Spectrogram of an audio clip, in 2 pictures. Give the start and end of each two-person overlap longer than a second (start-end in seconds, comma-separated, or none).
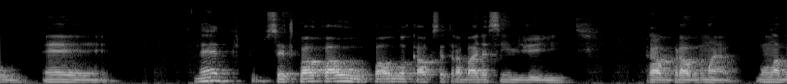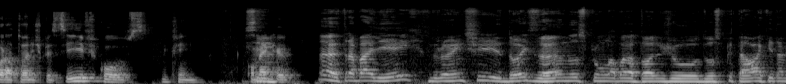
none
